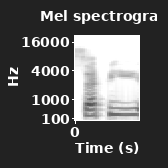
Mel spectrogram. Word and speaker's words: Cepee: yes like Shauna said my name is sepi rhymes with peppy is what I say um I'm located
